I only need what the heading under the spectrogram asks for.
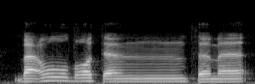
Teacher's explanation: تمام، نقف عليها بالسكون المحض، بعوضة. أما وصلا في التنوين أتى بعده حرف الفاء، فحكمه الإخفاء حقيقي بغنة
